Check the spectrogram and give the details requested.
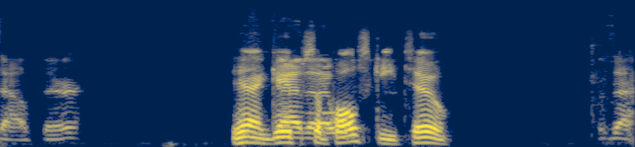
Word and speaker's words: Sapolsky: Gabe Spolowski's out there. Yeah, Gabe Sapolsky, too.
